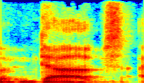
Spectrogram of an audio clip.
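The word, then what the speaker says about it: Doubs: Romeo Dubs. I continually call him Dobbs. Romeo Dobbs. So I got all of his names wrong. Usually. it's usually Romeo Dubs.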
